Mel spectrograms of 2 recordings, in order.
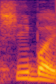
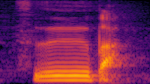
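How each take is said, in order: First: The first vowel is a clear 'i'. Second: The first vowel is an unrounded 'eu'. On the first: The speaker calls it wrong. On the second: The speaker calls it right.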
